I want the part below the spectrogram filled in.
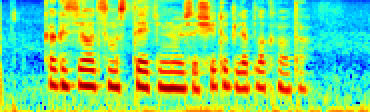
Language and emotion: Russian, neutral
